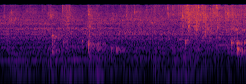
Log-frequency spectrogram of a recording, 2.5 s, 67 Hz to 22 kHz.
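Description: Steady tap water pours and splashes in a sink while a whole chicken of about 1.1 kg is rinsed clean by hand, a continuous close, moderately loud running-water hiss with small splashing shifts and no talking.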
